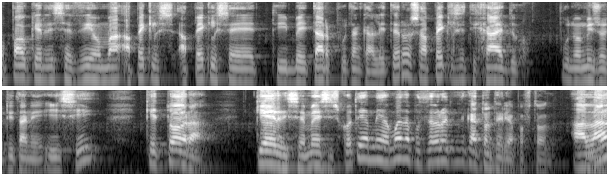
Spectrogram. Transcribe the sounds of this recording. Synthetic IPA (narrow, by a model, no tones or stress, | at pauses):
o̞pɐuce̞ɾðise̞ðio̞mɐɐ̰peklisɐpe̞klise̞t̪ibe̞it̪ɐɾpuit̪ɐŋkɐlit̪e̞ɾo̞sɐpe̞klis̬e̞t̪ixɐjd̪uk | puno̞mizoo̞t̪iit̪ɐneisice̞t̪o̞ɾɐ | ce̞ɾðise̞mesisko̞t̪iɐmiɐo̞mɐðɐpuθe̞oɾot̪iinkɐt̪o̞t̪e̞ɾiɐpɐft̪o̞̰nɐlɐ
